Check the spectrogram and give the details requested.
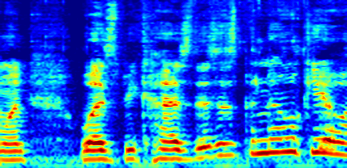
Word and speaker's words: Pinocchio: Fairy after watching Pinocchio Pinocchio so sorry I'm Mexican so in Spanish it's Pino and in English it's Pinocchio so it's like it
